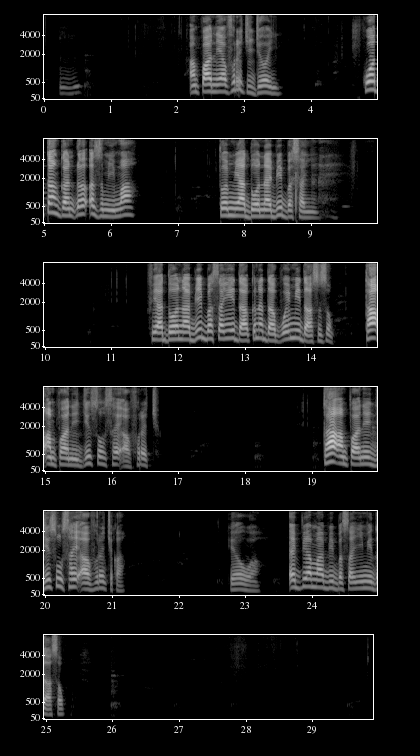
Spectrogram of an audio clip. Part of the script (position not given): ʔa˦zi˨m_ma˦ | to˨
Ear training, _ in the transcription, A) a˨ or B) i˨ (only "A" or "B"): B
